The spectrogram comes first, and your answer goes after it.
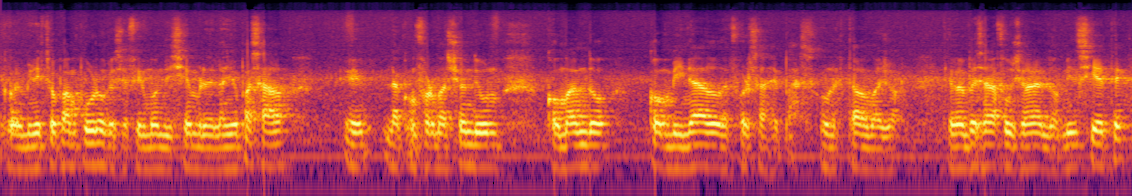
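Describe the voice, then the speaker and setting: An older man from Argentina, a retired army general, speaking measuredly in an oral history interview with many hesitant fillers. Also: on the low side. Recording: echoey room with faint noise.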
